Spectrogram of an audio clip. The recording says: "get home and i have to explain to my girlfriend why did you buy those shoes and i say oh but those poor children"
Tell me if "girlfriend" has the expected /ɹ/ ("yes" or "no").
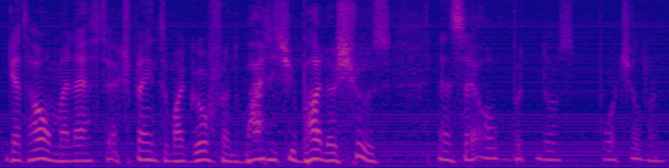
yes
